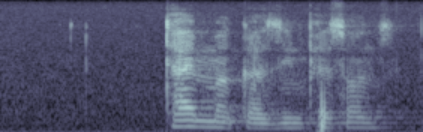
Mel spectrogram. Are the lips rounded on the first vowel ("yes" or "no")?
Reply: no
